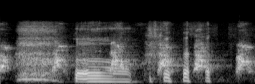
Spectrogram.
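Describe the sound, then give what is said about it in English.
A dog barks loudly and frantically at a person walking by, a long drawn-out bark followed by a rapid string of sharp yelps and barks, continuous for the whole stretch. “As you can hear, some dog is freaking out that I'm walking by.”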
